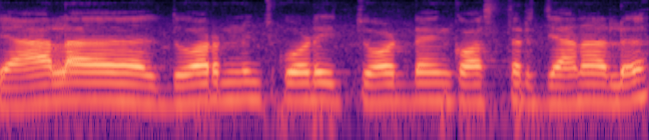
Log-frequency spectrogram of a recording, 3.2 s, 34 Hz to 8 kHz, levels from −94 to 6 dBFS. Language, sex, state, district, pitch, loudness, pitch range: Telugu, male, Andhra Pradesh, Srikakulam, 155 Hz, -15 LUFS, 150-160 Hz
